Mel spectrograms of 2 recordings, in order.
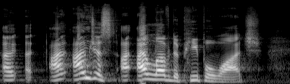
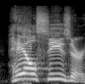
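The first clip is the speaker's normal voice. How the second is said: loud, raised mock hail to a ruler; mock royal salute; 6 semitones higher, 5 dB louder, slower than usual. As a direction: call it out like a crowd hailing an emperor. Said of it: "He could have said".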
